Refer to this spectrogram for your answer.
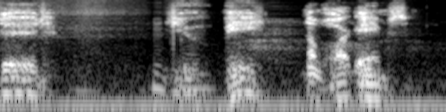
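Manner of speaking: slow, breathy, hushed character voice. Quoting the Shockmaster's entrance line in Ole's voice. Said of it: "How the hell did Ole do that voice?".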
